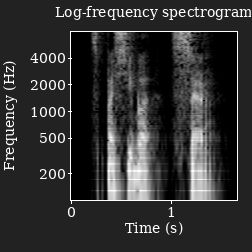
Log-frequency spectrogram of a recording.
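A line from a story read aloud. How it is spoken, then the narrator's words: Strained, forced out. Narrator (Russian): с трудом выдавил я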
